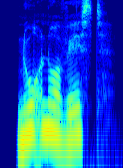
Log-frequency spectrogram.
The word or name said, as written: nordnordvest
